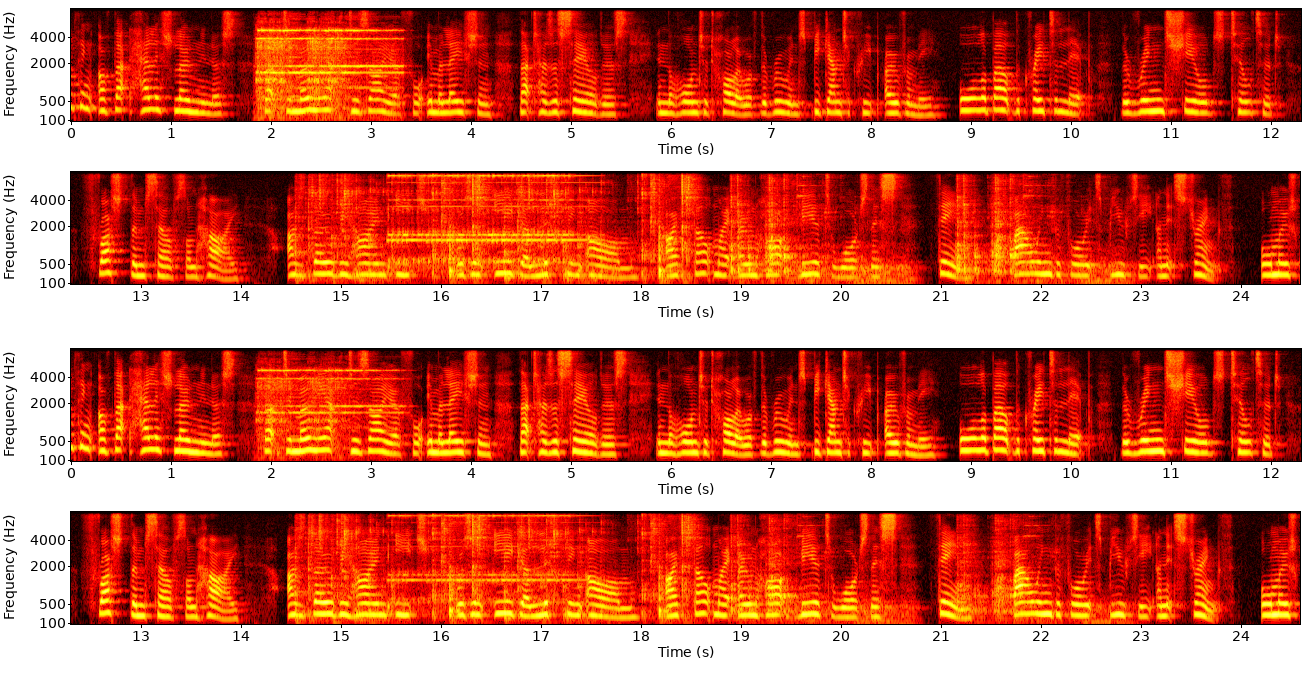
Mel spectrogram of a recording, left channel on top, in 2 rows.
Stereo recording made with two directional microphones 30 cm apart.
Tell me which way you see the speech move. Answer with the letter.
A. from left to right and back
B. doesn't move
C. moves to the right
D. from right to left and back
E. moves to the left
B.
